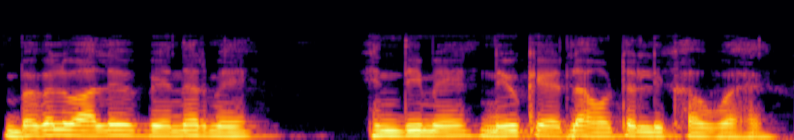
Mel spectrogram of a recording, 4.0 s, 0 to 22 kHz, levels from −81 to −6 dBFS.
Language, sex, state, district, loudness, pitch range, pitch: Hindi, male, Jharkhand, Ranchi, -12 LUFS, 135-145 Hz, 140 Hz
